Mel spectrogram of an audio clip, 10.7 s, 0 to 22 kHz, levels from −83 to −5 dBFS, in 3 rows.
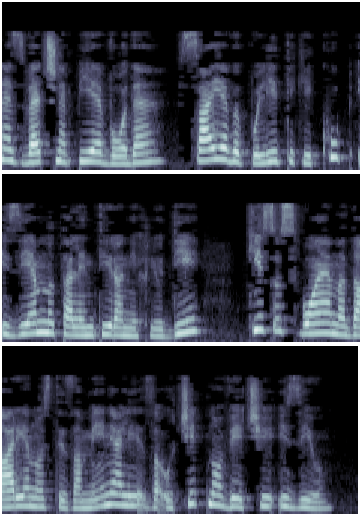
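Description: WMA compression, most likely, runs throughout the speech: nothing remains above 10.1 kHz, and the codec damage is plainly audible. Quantisation noise spreads across long transform blocks and weak spectral lines are zeroed, giving a ringing, washy sound with hiss that breathes with the signal, consistent with a low bitrate near 32 kbps.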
